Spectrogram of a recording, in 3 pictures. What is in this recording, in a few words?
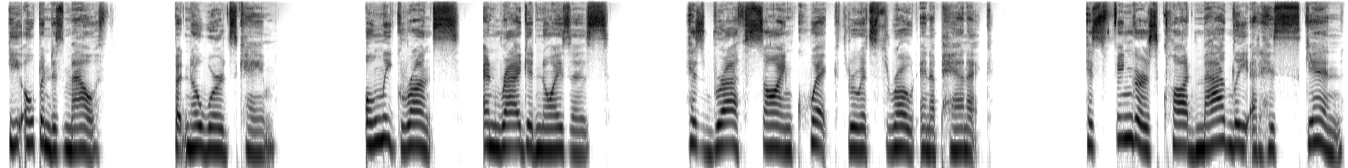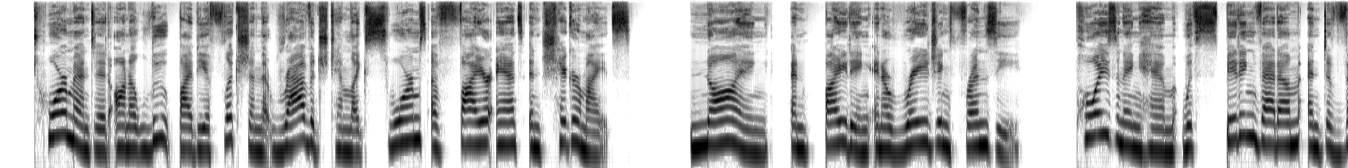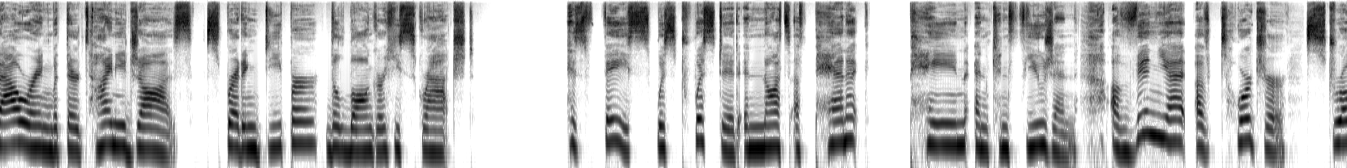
Horror Third Person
